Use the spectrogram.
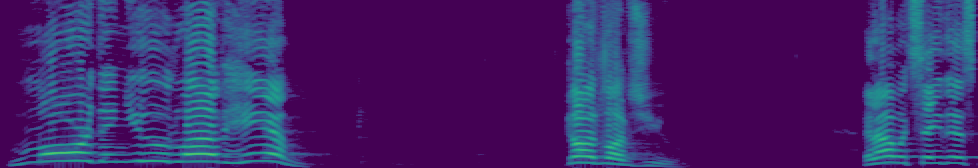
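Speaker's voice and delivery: loud, high, drawn-out preaching; full-force preaching. Acted. Pastor preaching to the church at full force. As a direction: preach it out, ringing and slow.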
